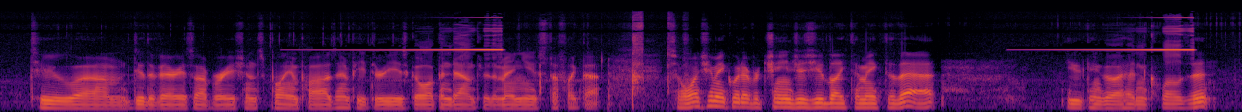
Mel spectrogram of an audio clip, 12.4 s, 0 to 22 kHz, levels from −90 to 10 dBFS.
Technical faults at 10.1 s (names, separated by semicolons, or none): loudspeaker feedback squeal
